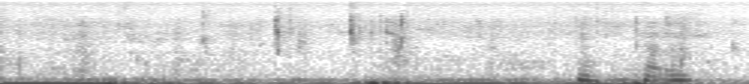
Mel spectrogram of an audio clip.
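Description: Crunchy blanched enoki and king oyster mushroom salad, chilled in ice water, is chewed in a few close, moist crunching bursts that sit under and between steady talking.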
